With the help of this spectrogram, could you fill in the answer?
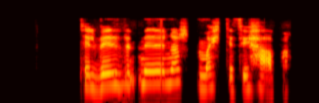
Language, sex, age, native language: Icelandic, female, 30-39, Icelandic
